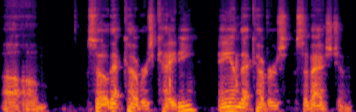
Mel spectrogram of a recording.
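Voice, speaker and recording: A man with a fairly low, husky voice hosts a casual livestream. He speaks off the cuff to his viewers in a halting way, often circling back to repeat a phrase before moving on. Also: poor audio. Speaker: livestream host talking with chat viewers.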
